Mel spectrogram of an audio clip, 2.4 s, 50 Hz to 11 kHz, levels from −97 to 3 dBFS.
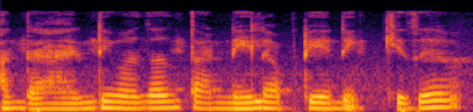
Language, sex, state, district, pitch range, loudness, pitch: Tamil, female, Tamil Nadu, Kanyakumari, 165-180 Hz, -14 LUFS, 170 Hz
